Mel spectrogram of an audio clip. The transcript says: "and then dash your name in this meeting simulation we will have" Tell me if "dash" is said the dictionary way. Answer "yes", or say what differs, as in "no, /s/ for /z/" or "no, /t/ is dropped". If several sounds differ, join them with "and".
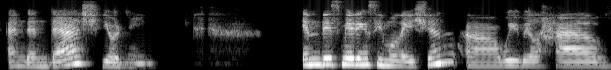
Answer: yes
